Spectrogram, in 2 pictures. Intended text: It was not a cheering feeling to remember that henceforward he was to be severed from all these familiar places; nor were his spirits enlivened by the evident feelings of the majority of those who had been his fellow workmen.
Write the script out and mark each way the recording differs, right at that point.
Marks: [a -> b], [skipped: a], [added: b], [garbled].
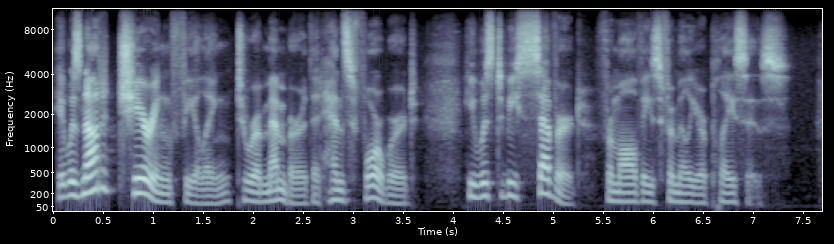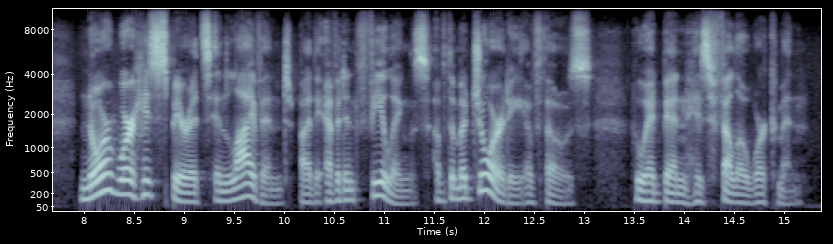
It was not a cheering feeling to remember that henceforward he was to be severed from all these familiar places; nor were his spirits enlivened by the evident feelings of the majority of those who had been his fellow workmen.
